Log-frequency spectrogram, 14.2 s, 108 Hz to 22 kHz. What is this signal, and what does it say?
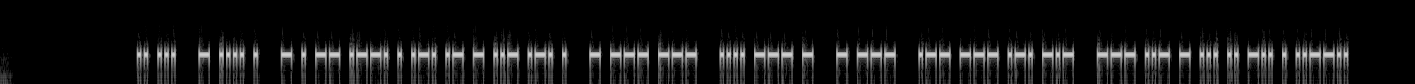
Morse code, heard as a keyed tone, about 36 wpm, 700 Hz. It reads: IS THE TEMPERATURE TOO HOT TO WORK OUTSIDE?
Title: Sentences from Top 1000 Words - Review Part 4 - 35wpm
